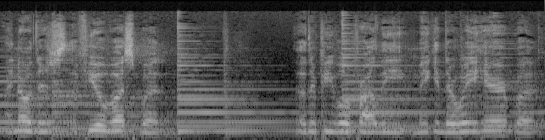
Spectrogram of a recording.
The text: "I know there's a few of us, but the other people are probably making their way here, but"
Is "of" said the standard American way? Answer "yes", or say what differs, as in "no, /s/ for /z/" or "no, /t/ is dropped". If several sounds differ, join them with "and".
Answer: yes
